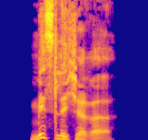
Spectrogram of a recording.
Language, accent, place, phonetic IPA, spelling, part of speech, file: German, Germany, Berlin, [ˈmɪslɪçəʁə], misslichere, adjective, De-misslichere.ogg
- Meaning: inflection of misslich: 1. strong/mixed nominative/accusative feminine singular comparative degree 2. strong nominative/accusative plural comparative degree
